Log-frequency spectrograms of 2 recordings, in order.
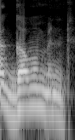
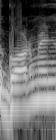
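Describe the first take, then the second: First: गवर्नमेंट run together, with the n silent; correct pronunciation. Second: गवर्नमेंट with the n said, the wrong version; wrong way shown. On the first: Teacher gives students the right गवर्नमेंट with silent n. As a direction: say गवर्नमेंट smoothly and drop the n. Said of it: "एक साथ बोलोगे तो नए silent हो जाएगा". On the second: Teacher shows students how not to say गवर्नमेंट. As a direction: say गवर्नमेंट with a full n, as the wrong model. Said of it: "ये गवर्नमेंट नहीं होता है". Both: Shown as a demonstration.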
